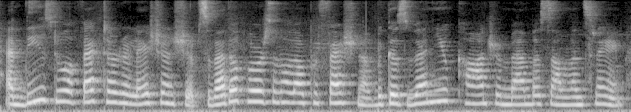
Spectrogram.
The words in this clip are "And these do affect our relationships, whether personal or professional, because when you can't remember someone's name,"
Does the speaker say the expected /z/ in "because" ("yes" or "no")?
yes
